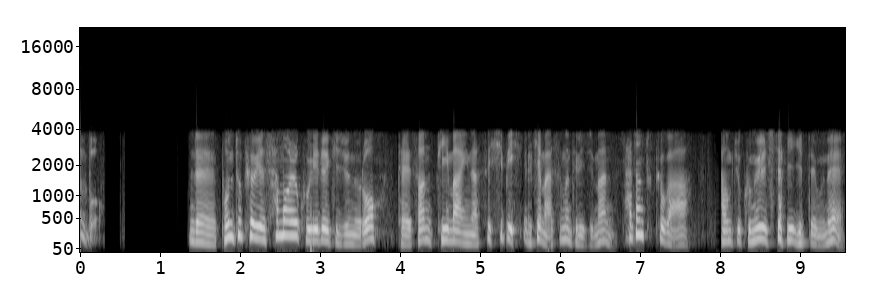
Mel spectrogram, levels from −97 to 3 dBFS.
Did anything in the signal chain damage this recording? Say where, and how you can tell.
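Yes, at the network stage: packet loss with pitch repetition. The receiver filled 30 ms gaps at 2.88 s and 5.85 s, and a 60 ms gap from 7.95 to 8.01 s, by repeating the last pitch period. The two 30 ms gaps sound like a brief held, buzzy note in the speech; the 60 ms gap fades into silence, and the speech returns with a short cross-fade.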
